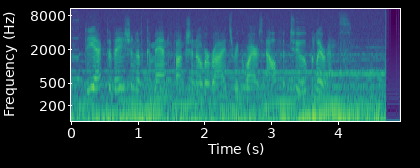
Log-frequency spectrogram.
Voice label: Computer Deactivation of command function overrides requires Alpha-2 clearance; startrek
